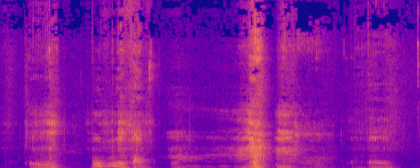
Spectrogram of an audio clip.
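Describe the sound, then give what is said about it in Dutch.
A voice imitates a wolf's groaning and grumbling complaints as its belly is sewn shut with needle and thread: five or six drawn-out, throaty moans and growls in uneven bursts, moderately loud, with short pauses between. “Eh, ik hoor die wolf precies wel een beetje uh, klagen.”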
